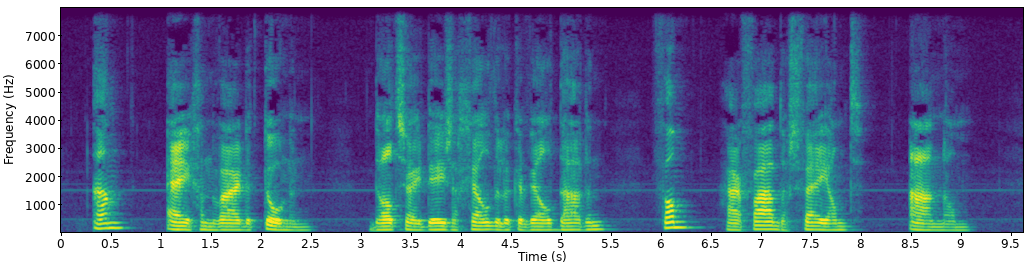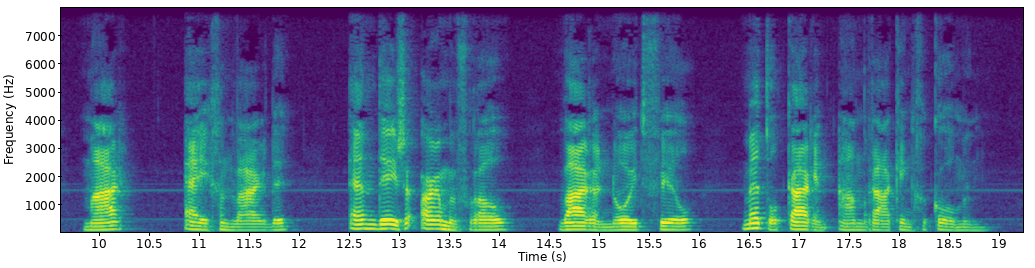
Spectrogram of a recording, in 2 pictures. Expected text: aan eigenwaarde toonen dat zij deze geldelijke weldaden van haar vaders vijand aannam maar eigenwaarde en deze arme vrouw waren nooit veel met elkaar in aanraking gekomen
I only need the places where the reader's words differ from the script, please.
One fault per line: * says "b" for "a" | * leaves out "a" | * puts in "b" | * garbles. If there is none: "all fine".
all fine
